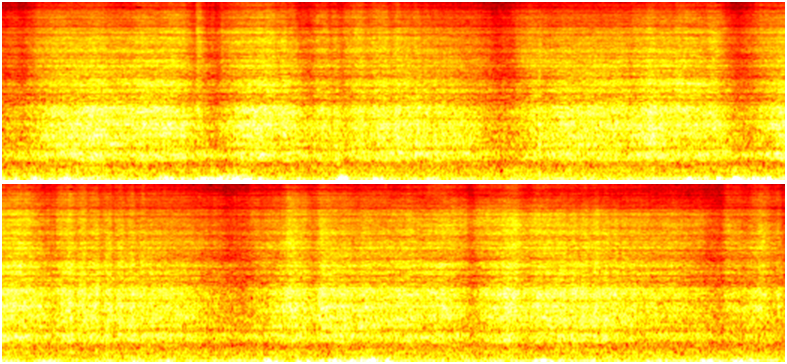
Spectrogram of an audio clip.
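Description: Two-man Roman-style frame saw drawn back and forth through a marble block with sand and water: a rhythmic grinding scrape that swells and fades with each stroke, about one stroke every second and a half, with low knocks from the wooden frame.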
